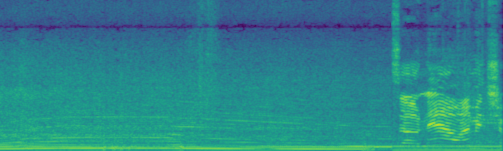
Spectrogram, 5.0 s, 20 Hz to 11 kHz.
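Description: A Ferrari 488 engine hums and rises in a steady low drone from inside the car, pitch climbing gently, then dropping and settling again near the end, with someone talking over it.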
